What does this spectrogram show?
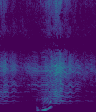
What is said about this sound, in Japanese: ありゃ、ハエが入ってきちゃったね。あ、でも大丈夫だよ。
